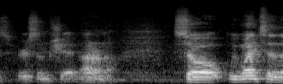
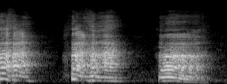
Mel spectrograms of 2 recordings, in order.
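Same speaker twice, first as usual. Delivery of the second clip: put-on uneasy laugh, higher pitch, slower; 8 semitones higher than usual. Retelling how a few of them reacted to something dark and weird: imitating uneasy laughter. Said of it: "a few of us are like".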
